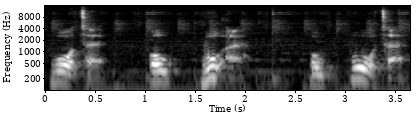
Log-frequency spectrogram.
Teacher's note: Esse R final, ele é retirado. Ele vira só um schwa e as pessoas falam water ou water ou water. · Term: dropped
